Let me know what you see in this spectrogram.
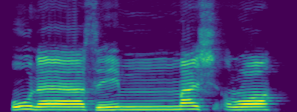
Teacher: اناسم، میم شین زبر مش، اناسم مش، را زبر را، را کے اوپر زبر ہے تو را کو موٹا کرنا ہے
